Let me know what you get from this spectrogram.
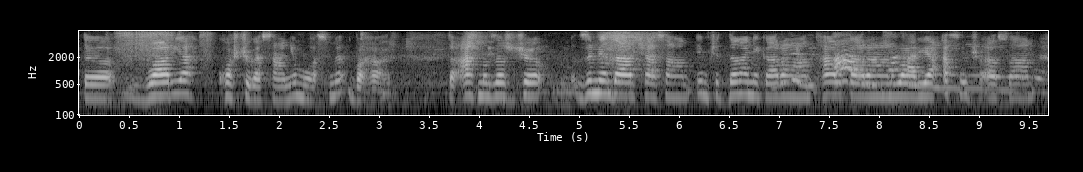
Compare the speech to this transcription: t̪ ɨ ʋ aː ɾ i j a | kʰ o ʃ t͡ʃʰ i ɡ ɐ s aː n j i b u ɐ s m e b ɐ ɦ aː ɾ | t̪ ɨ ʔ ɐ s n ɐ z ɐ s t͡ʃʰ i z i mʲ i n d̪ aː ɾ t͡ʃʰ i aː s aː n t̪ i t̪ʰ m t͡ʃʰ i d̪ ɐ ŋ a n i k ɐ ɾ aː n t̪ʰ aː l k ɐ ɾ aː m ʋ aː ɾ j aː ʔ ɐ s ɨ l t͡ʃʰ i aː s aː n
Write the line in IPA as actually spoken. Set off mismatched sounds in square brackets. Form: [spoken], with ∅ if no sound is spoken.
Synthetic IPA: t̪ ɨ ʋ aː ɾ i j a | kʰ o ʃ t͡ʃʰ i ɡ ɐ s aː n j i [m] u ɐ s m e b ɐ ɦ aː ɾ | t̪ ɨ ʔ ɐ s [m] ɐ z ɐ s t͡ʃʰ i z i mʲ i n d̪ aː ɾ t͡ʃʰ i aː s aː n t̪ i [∅] m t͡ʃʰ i d̪ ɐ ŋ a n i k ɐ ɾ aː n t̪ʰ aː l k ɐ ɾ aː [n] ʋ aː ɾ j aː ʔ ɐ s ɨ l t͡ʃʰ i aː s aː n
